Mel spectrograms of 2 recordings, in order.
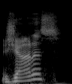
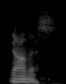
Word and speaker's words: Giannis: plays for the Clippers jannis jannis Giannis Giannis look there's a g yeah but it's pronounced Giannis that's a y now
